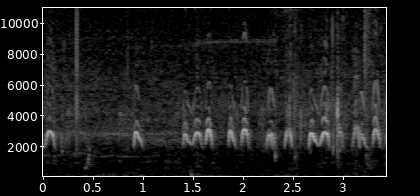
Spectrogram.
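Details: Baby ducks eating food: after a quiet start, clear high peeps come in quick, evenly spaced runs, with a soft tap.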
